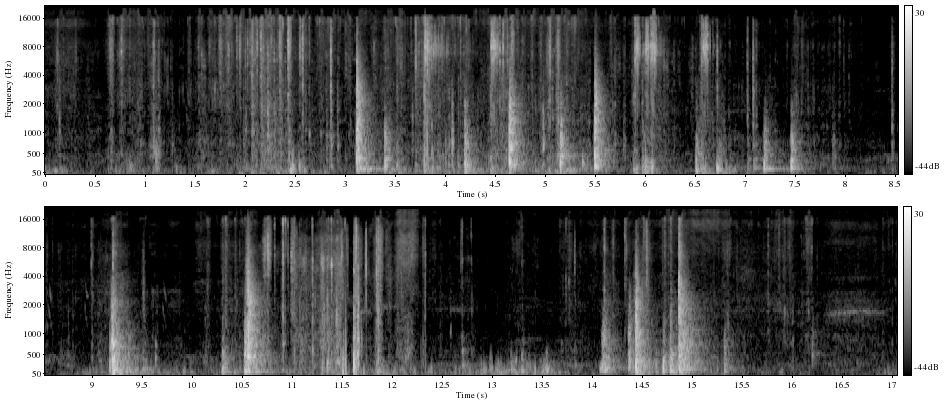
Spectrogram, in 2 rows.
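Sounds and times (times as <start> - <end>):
knocks and rattles of gear handled: 0.0 - 16.3.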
